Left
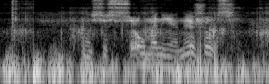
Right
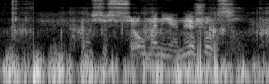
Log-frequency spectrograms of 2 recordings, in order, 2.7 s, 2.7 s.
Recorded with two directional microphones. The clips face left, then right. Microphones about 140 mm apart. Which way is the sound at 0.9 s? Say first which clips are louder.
Left 5 dB; 35° left (ahead or behind).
